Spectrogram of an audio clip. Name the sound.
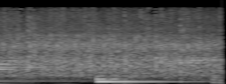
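audience hand clapping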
